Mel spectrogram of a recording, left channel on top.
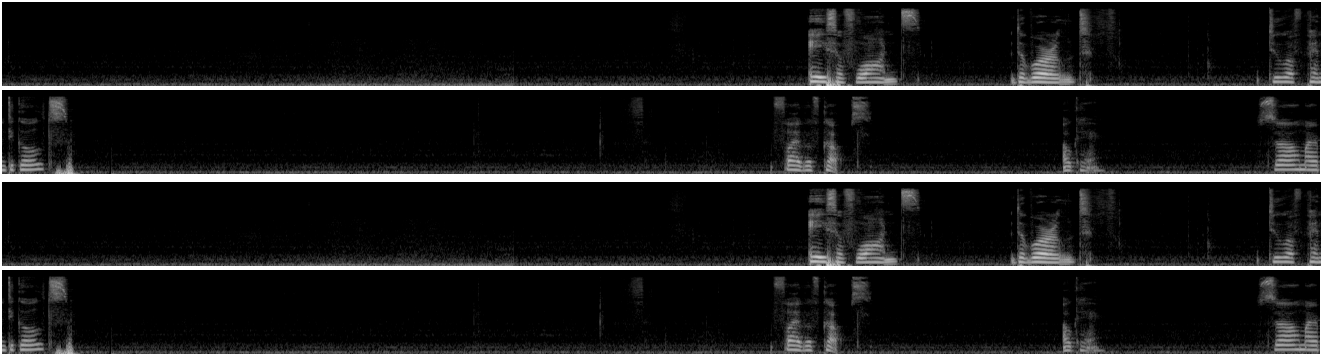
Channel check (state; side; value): identical; both; correlation 1.00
